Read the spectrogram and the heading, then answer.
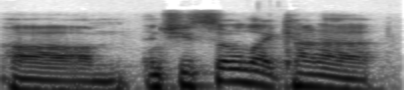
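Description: A man's voice: on the low side, lively intonation, measured pace, darkish tone. A man co-hosting a podcast, chatting casually and informally as he reviews a television show. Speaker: podcast co-host. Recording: dull lo-fi microphone sound.

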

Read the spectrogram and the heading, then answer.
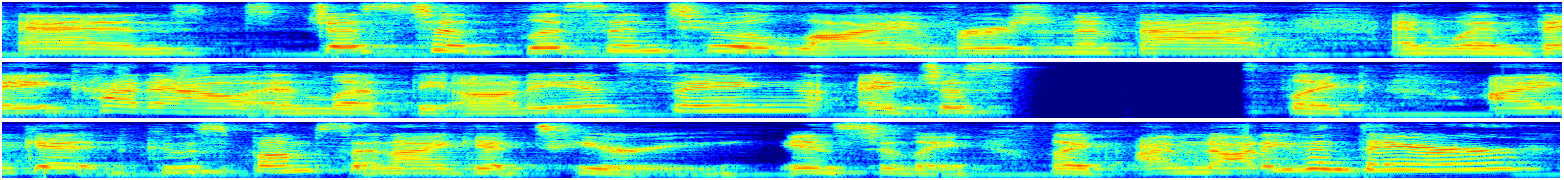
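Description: Bright, effusive woman in her fifties. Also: medium pitch, lively intonation, moderate pace, lo-fi sound. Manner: effusive, heartfelt, lots of "like" and "um". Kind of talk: casual interview chat.

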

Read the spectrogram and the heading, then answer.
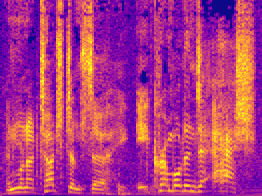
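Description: An actor playing a nervous young deckhand, hesitant, stammering and respectful, in a seafaring audio drama. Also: male voice, sits high, animated, brisk, vocal fry, noisy background. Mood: shaken, deferential.

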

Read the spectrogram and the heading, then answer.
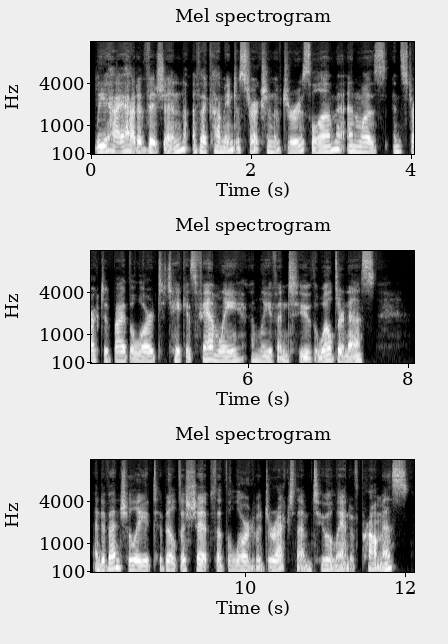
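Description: A woman's voice: sits low, steady tone, fairly quick, creaky, slightly rough, dry recording. A woman hosting a podcast, explaining her faith earnestly in a casual way, with a self-deprecating, laughing manner. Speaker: podcast host.

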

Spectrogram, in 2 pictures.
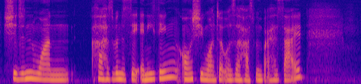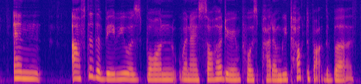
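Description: A woman's voice: mid-range voice, moderate pace, no echo, clean studio sound. A woman working as a doula, explaining birth in an earnest interview manner and often checking in with "right?" and "you know". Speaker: doula, guest.

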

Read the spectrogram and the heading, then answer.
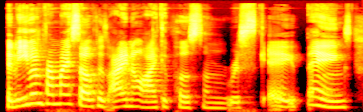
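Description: A woman's voice: on the high side, lively intonation, a bit bright. A woman in her twenties chatting candidly on a podcast, musing aloud with lots of "you know" and "like". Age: 20s. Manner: candid, confessional, drawn-out thoughts with frequent "you know". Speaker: podcast co-host. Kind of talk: casual podcast chat.

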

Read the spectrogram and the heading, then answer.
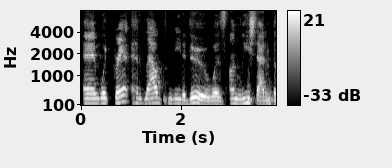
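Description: A man in his forties speaks as a podcast guest with real conviction. His voice is rough-edged and sits a little higher than average. He is self-assured and earnest, stressing his points as he tells motivational business stories. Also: steady tone, unhurried, a little mellow. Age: 40s. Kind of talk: motivational interview talk, anecdotes.

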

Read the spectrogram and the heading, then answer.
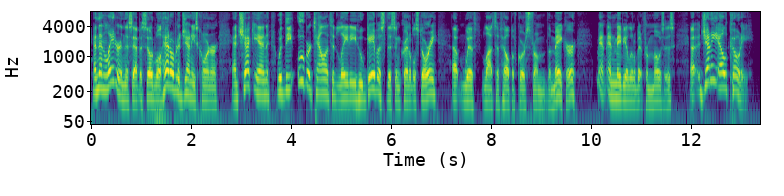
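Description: A man's voice: fairly high pitch, sing-song, fairly quick, dry recording, clean studio sound. A man announcing and narrating a scripted story podcast.

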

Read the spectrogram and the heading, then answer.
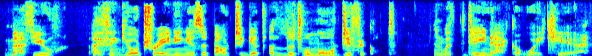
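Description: A man playing a calm, grave, encouraging mentor in an audio drama, speaking formally and with measure. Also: low-pitched, normal speed, husky, dry recording. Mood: wry, grave.

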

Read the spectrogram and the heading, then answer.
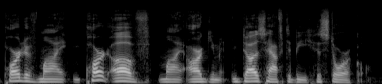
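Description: A man's voice: mid-range voice, moderate pace, no room sound, clean studio sound. A man hosting a debate podcast, laying out his argument emphatically step by step with frequent restarts. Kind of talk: debate conversation.

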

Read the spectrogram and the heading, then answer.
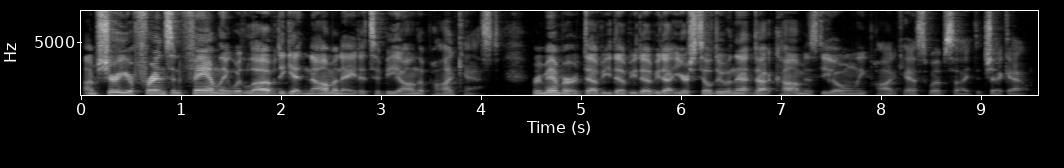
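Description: A man's voice: fairly low pitch, moderate pace. A man in his forties hosting a casual podcast, joking loosely and laughing often as he leads the talk. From California. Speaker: podcast host.

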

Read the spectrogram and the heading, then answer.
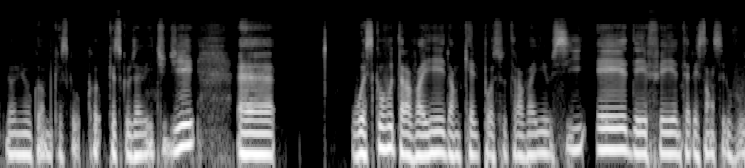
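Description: A man's voice: mid-range voice, vocal fry, warm tone, no echo, clean studio sound. A young man hosting a student radio show, talking loosely and casually and slipping in English words. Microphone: studio microphone.

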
